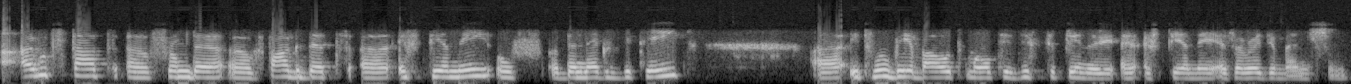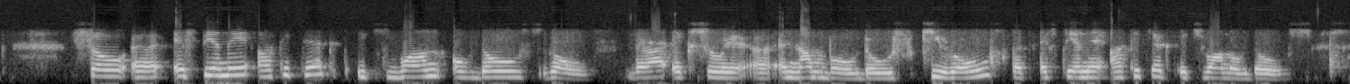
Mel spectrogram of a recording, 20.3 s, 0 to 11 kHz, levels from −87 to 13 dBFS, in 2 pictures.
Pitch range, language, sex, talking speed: 180-220 Hz, English, female, 150 wpm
